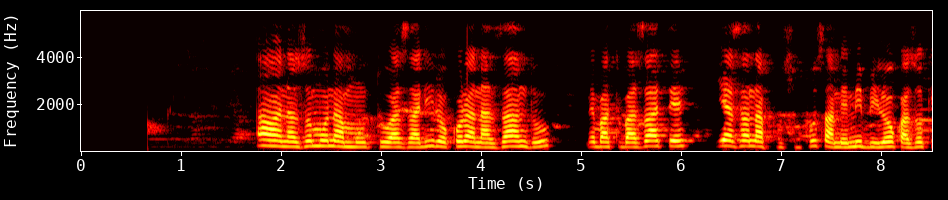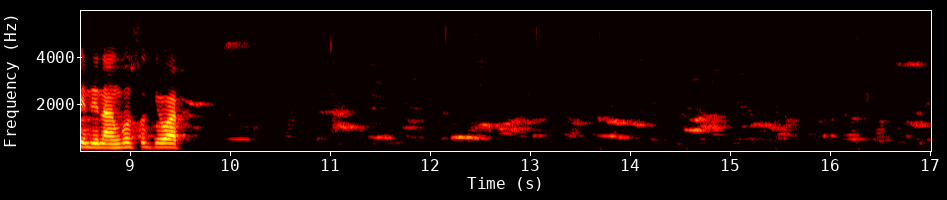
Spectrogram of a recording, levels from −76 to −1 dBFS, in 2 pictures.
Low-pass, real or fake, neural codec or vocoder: 5.4 kHz; real; none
